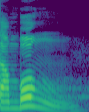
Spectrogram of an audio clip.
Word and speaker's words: ambón: vamos bien okay el ambón sí ambón ambón a m b de burro o de oreja y n de nana ambón Sí con acento en la O ambón sí vamos bien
